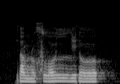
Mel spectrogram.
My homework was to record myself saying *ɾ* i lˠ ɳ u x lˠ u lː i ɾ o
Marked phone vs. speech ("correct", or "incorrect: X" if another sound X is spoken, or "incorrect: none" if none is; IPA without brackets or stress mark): correct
